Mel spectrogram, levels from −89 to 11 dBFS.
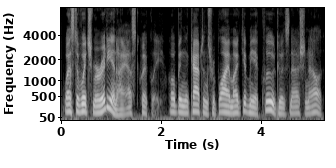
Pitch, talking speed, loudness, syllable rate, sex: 135 Hz, 215 wpm, -18 LUFS, 5.9 syllables/s, male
